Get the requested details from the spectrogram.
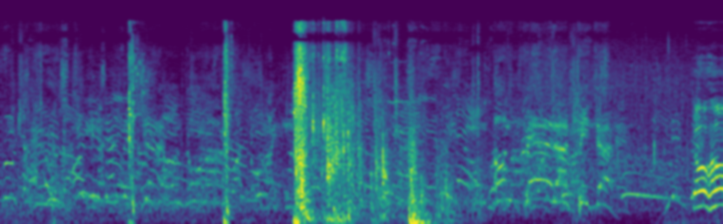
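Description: A crowd of people shouts with agitation.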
